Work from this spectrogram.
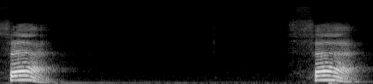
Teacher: on doit mettre la langue entre les dents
